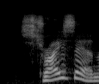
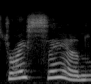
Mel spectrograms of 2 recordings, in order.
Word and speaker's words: Streisand: Streisand, I said. My name isn't with a Z. It's Streisand, like sand on the beach. Now, how simple can you get? Sand on the beach, Streisand.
